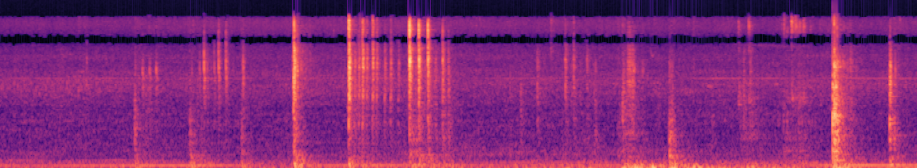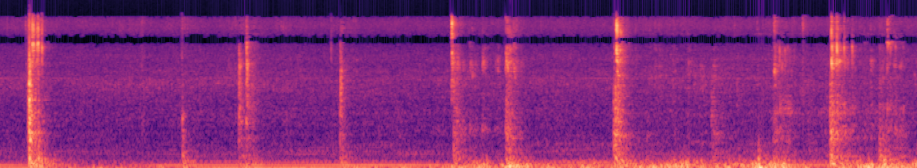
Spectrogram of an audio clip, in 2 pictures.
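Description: Footsteps on the loose walkway planks of a wood-and-steel railway viaduct, the boards knocking and clacking irregularly under each step. A low steady hum runs underneath.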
